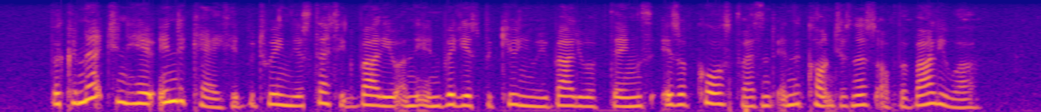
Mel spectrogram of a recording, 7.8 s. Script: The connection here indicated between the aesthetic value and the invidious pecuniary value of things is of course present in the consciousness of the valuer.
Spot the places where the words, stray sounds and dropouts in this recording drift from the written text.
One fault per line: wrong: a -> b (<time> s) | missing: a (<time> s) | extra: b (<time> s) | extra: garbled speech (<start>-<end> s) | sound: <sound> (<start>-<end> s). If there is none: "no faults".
no faults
